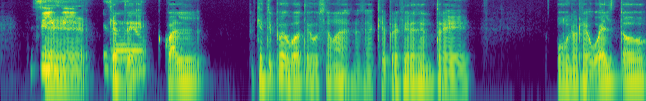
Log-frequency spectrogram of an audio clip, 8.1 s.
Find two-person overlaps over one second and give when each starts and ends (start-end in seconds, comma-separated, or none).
0.5-1.9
